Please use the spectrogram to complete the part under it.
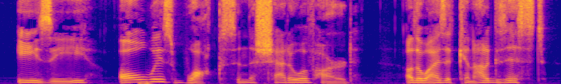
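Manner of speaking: ordinary delivery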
